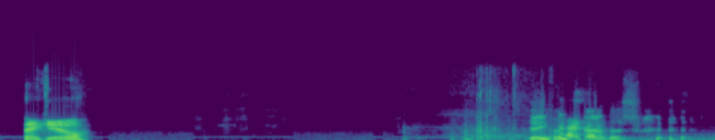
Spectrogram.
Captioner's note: giggling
